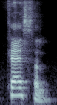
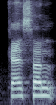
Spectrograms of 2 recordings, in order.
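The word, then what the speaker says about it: castle: अक्सर सी एच से पहले या फिर ई एन और एल ई से पहले, इन तीनों सूरतों में टी नहीं पढ़ा जाता है।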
